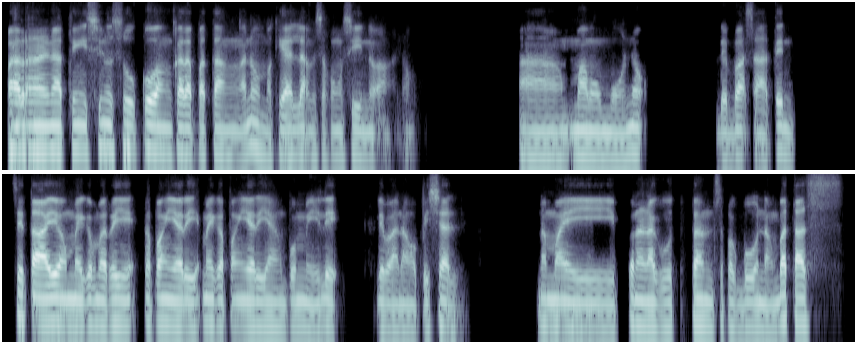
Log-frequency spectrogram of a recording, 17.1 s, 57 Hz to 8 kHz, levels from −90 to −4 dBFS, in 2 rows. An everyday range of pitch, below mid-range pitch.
No: narrow, 2.0 semitones; very low, 95 Hz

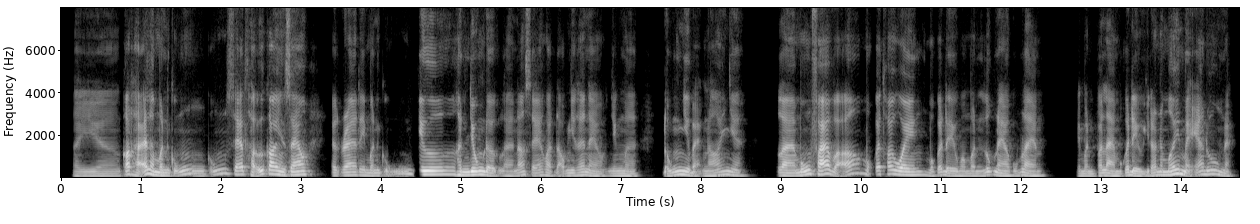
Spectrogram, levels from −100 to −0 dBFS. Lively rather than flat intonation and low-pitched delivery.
Yes: wide, 6.9 semitones; low, 130 Hz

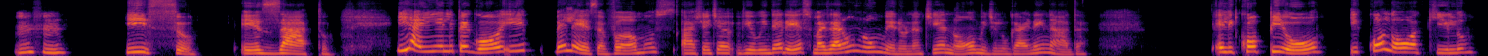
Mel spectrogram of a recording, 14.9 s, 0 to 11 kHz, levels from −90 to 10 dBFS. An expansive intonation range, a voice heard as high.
Yes: wide, 6.4 semitones; high, 215 Hz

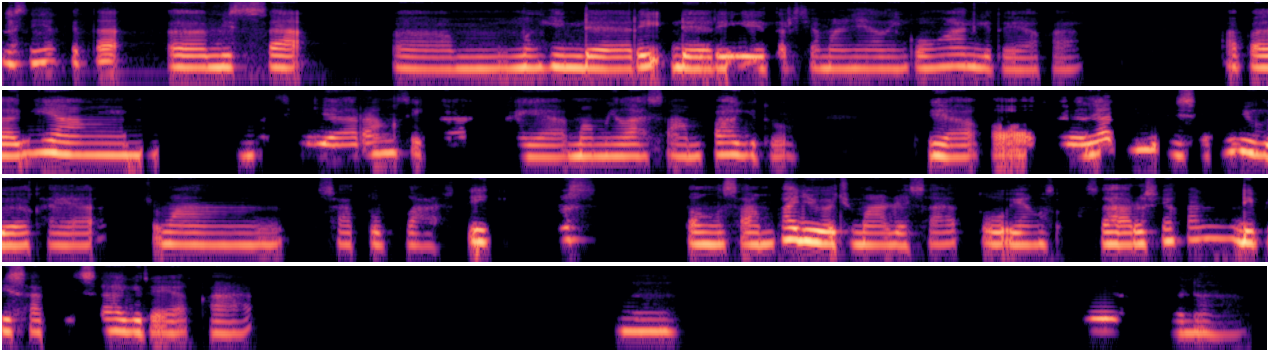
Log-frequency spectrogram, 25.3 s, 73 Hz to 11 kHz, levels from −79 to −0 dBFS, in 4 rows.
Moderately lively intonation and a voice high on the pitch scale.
No: narrow, 1.6 semitones; high, 220 Hz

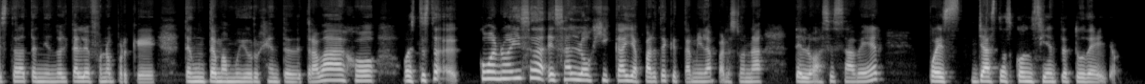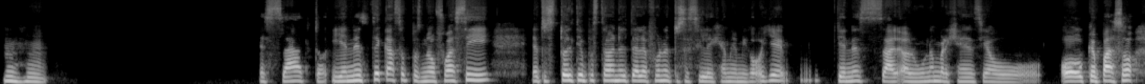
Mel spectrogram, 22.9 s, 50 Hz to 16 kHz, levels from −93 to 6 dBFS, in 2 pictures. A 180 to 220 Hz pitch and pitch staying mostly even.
No: high, 190 Hz; average, 3.4 semitones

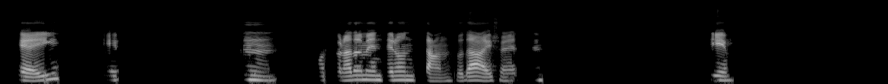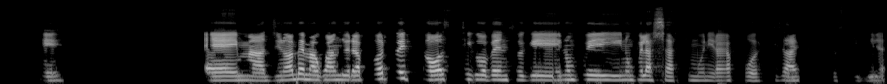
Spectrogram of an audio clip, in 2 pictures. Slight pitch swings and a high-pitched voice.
Yes: narrow, 2.3 semitones; high, 200 Hz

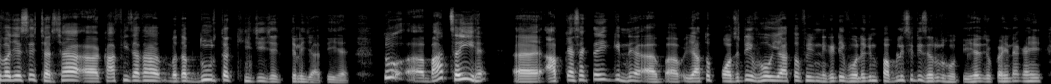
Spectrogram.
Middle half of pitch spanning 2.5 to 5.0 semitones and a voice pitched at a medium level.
No: wide, 5.6 semitones; medium, 170 Hz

